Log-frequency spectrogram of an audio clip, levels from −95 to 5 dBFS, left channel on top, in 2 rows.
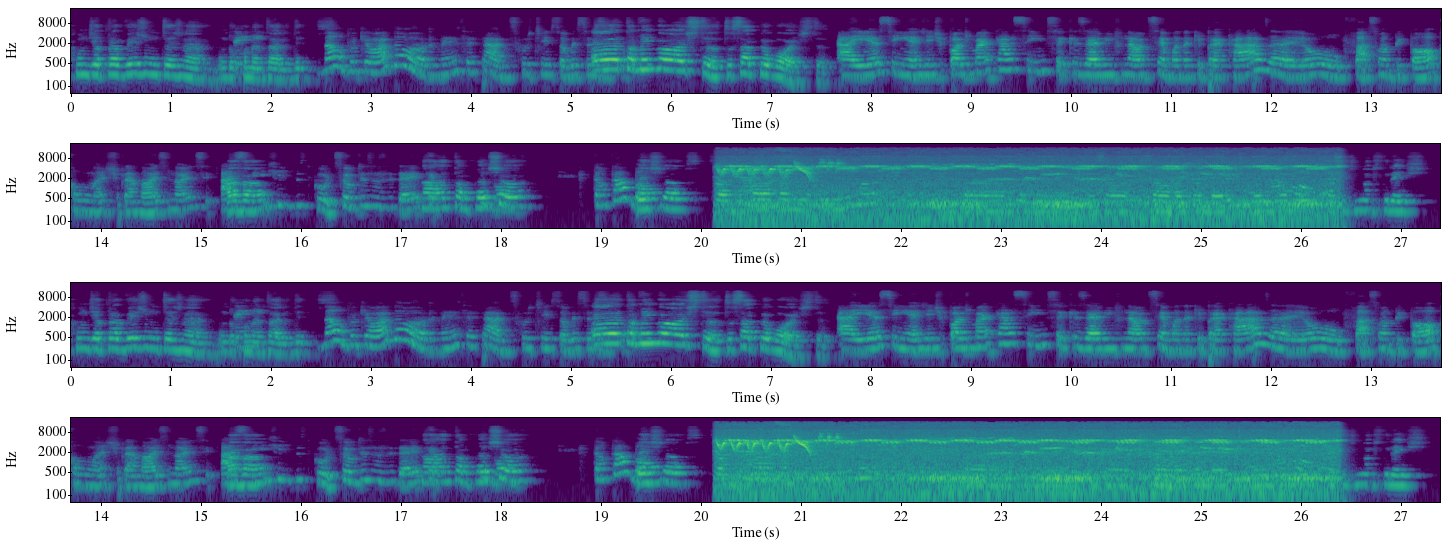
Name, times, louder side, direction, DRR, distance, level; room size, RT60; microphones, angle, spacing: voice 1, 0.0-2.4 5.2-7.6 15.3-15.7 17.2-18.2 19.4-19.8 20.1-21.8 22.6-27.2, left 2 dB, 45° left, -2 dB, 0.7 m, -35 dB
voice 2, 2.5-5.4 7.7-15.9 16.1-17.4 17.9-18.2 18.9-19.6 20.4-20.5 22.3-22.8 25.7-26.3, equal, 25° left, -1 dB, 1.7 m, -39 dB
sound 1, 20.1-26.4, right 6 dB, 50° right, 0.5 m, -24 dB
2.9 x 2.9 x 3.5 m, 0.29 s
head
